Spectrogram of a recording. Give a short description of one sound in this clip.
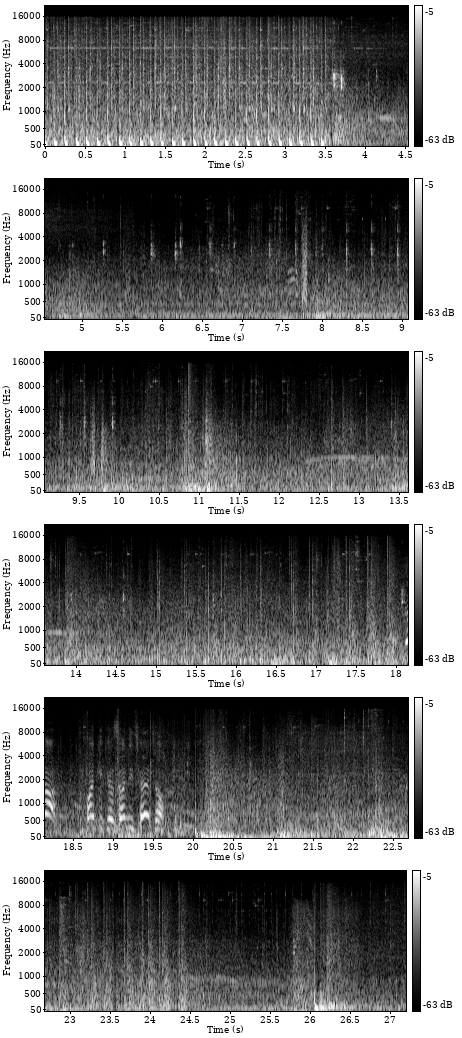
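A machine gun fires rapid, loud bursts.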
